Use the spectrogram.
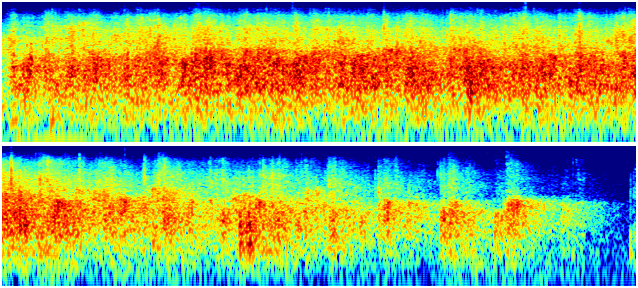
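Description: An audience claps to welcome a speaker at a defense symposium. The applause is dense and sustained, then thins into scattered claps near the end, with no talk over it.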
